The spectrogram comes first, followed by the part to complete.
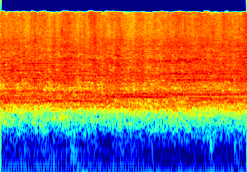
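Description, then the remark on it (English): A large crowd applauds loudly in a standing ovation, a dense, steady wash of clapping and cheering that holds evenly throughout with no speech over it. “Standing ovation. It's very popular in this crowd.”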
